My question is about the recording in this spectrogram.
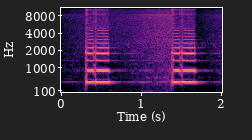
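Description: A conch shell being blown as a horn signal for the coffee-picking work: two short, loud blasts of one steady note about a second apart, with the note held faintly between them.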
